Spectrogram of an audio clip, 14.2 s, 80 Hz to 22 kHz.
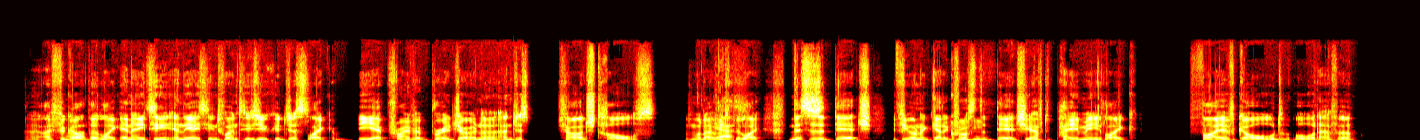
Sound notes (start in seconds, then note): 10.2 chuckles softly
